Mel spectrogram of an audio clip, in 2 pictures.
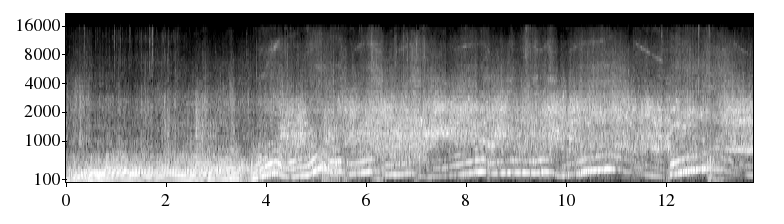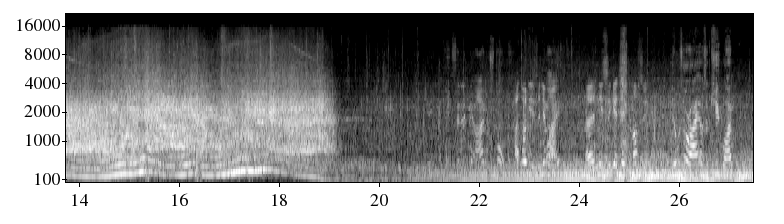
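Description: Nissan R34 Skyline Tommy Kaira engine revving up and down again and again while drifting, with tyres squealing from about four seconds in. About three-quarters of the way through the squeal and revving cut off suddenly, and the engine runs at a steady idle.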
